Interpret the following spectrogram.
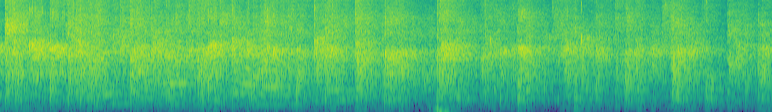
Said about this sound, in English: Claps for all of you.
